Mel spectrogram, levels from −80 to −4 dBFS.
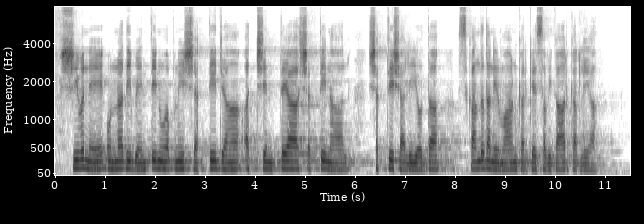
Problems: background conversations at intervals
